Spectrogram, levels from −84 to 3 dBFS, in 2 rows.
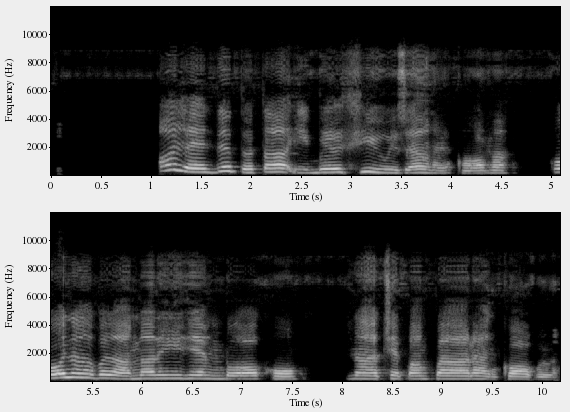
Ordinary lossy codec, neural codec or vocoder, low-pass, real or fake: Opus, 64 kbps; codec, 24 kHz, 0.9 kbps, WavTokenizer, medium music audio release; 10.8 kHz; fake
